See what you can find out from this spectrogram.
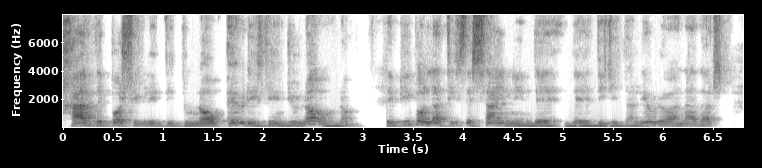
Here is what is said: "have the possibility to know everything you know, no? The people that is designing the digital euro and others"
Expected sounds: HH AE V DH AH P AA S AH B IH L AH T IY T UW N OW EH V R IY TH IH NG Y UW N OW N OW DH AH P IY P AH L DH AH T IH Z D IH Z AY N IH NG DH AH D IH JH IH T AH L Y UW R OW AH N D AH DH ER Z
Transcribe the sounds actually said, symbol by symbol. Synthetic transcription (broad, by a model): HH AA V DH AH P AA S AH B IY L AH T IY T UW N OW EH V R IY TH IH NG Y UW N OW N OW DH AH P IY P AH L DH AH T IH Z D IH S AY N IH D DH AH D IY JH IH T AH L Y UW R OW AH N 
